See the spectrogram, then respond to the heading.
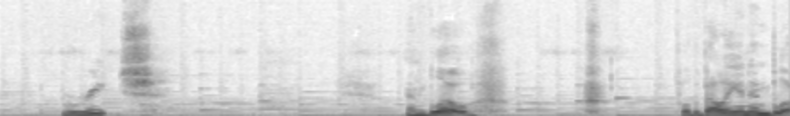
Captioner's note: short exhales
